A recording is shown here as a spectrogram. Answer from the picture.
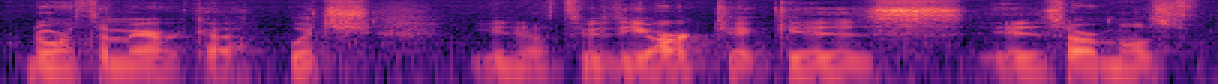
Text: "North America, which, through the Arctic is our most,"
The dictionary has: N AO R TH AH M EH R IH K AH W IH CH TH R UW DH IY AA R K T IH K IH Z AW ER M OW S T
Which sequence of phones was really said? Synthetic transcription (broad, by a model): N AO R TH AH M EH R IH K AH W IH CH TH R UW DH IY AA R K T IH K IH Z AW ER M OW S T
